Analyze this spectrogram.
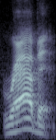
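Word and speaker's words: Rabat: Rabbit, guys. R-A-B-A-T. It's spelled a little differently, but that's still rabbit, right?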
